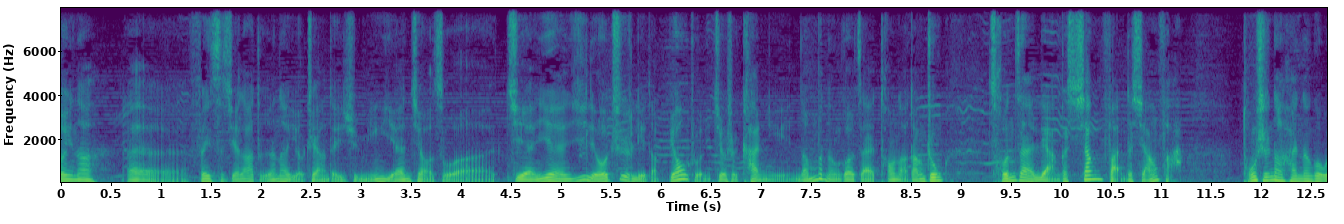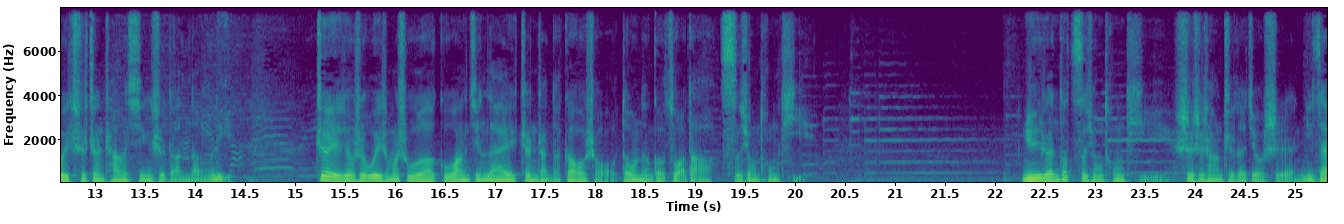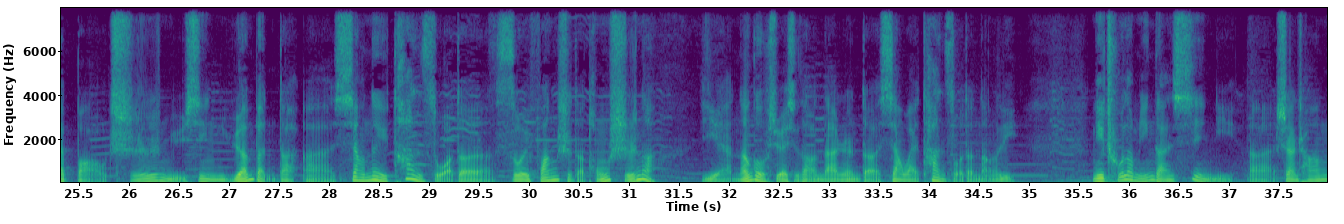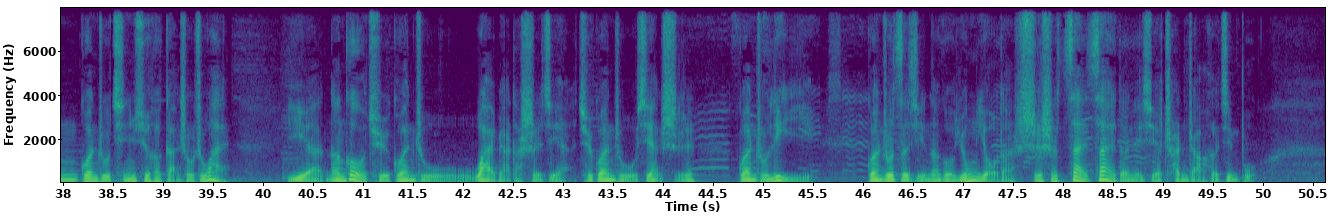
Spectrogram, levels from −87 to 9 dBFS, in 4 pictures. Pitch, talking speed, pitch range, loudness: 100 Hz, 245 characters per minute, 90-120 Hz, -19 LUFS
